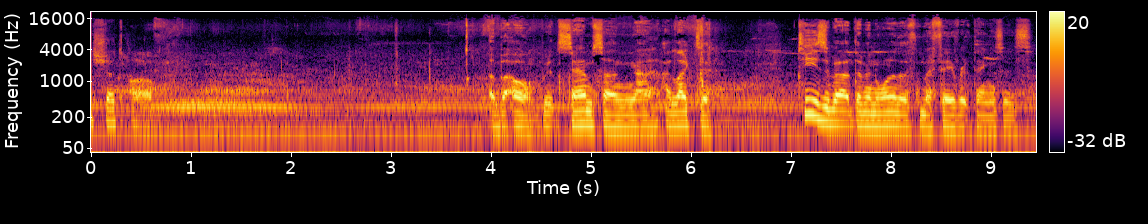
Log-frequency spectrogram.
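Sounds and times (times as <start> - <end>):
airplane engine droning overhead: 0.0 - 9.4
speech: 0.1 - 1.0, 4.0 - 6.3, 7.1 - 9.4.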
